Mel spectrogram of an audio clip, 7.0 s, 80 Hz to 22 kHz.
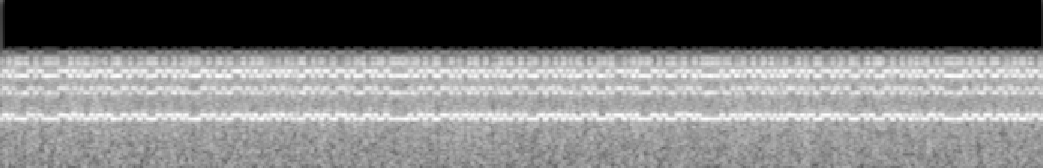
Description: Two-tone teleprinter signal, about 170 Hz shift.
